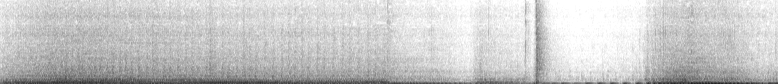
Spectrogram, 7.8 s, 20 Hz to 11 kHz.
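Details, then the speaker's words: Quad bike, voltage at battery monitored: engine revs cleanly under 14.5 V, then stumbles into uneven sputtering as charging voltage climbs to 16–17 V; faulty rectifier overcharging causes engine to break down and cut out. "But as you'll see in a second, as you go to rev it, as soon as it gets over 14 volts, it'll go to 17 or 19 or anything above 14.5, it breaks down."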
